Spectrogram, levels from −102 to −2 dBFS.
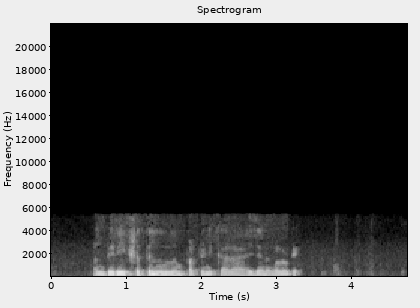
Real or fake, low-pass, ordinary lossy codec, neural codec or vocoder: real; 5.4 kHz; MP3, 32 kbps; none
